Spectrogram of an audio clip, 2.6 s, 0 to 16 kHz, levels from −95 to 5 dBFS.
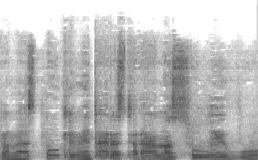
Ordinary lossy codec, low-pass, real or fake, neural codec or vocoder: AAC, 48 kbps; 14.4 kHz; fake; codec, 44.1 kHz, 2.6 kbps, DAC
